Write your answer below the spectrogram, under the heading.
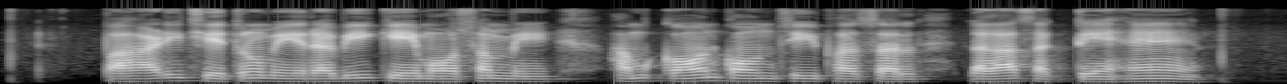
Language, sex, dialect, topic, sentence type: Hindi, male, Garhwali, agriculture, question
